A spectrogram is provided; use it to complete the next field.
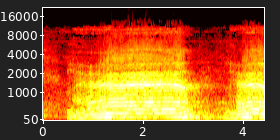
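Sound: cow mooing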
